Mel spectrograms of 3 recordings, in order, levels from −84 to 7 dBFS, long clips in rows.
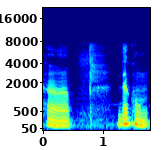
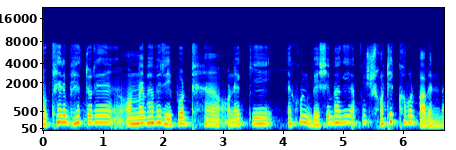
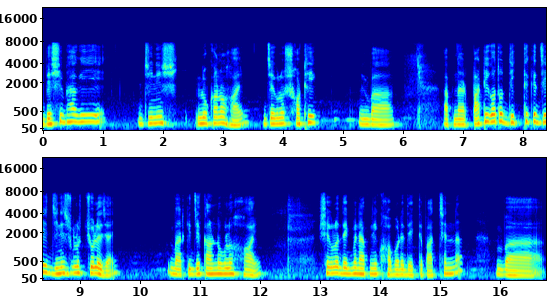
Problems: background sounds at intervals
